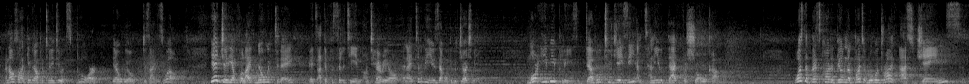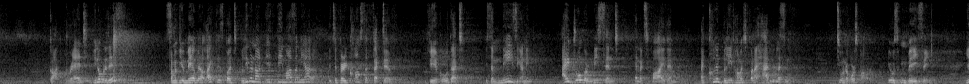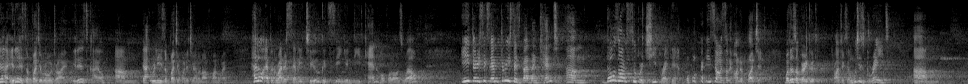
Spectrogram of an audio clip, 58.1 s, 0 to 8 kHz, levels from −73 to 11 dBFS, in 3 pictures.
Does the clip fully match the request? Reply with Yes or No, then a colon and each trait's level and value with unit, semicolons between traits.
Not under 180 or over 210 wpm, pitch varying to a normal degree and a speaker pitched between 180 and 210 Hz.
No: average, 190 wpm; wide, 7.5 semitones; medium, 185 Hz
